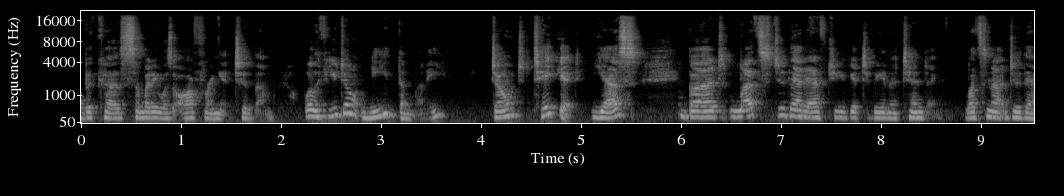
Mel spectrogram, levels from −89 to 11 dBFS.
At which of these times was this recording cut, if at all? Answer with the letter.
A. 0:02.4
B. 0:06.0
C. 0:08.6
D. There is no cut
B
